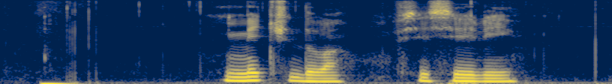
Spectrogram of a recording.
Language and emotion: Russian, neutral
